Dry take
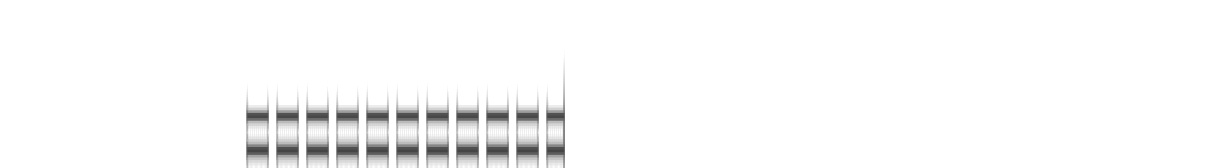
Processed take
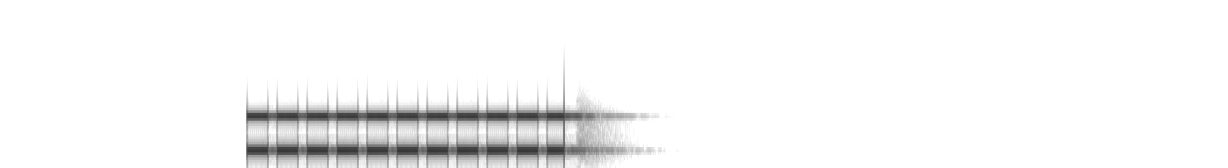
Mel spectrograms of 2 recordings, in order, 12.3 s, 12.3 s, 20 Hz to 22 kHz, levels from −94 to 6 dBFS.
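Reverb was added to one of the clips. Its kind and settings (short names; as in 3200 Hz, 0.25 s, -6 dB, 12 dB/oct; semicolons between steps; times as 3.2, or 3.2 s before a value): digital reverb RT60 1 s, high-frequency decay 0.5×, pre-delay 0.115 s, DRR 16 dB; gain +4.5 dB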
